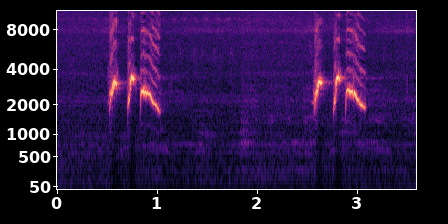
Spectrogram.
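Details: A caged female bird sings brightly to summon a male, giving two identical phrases about two seconds apart. Each phrase is three quick, clear, falling whistled chirps.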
